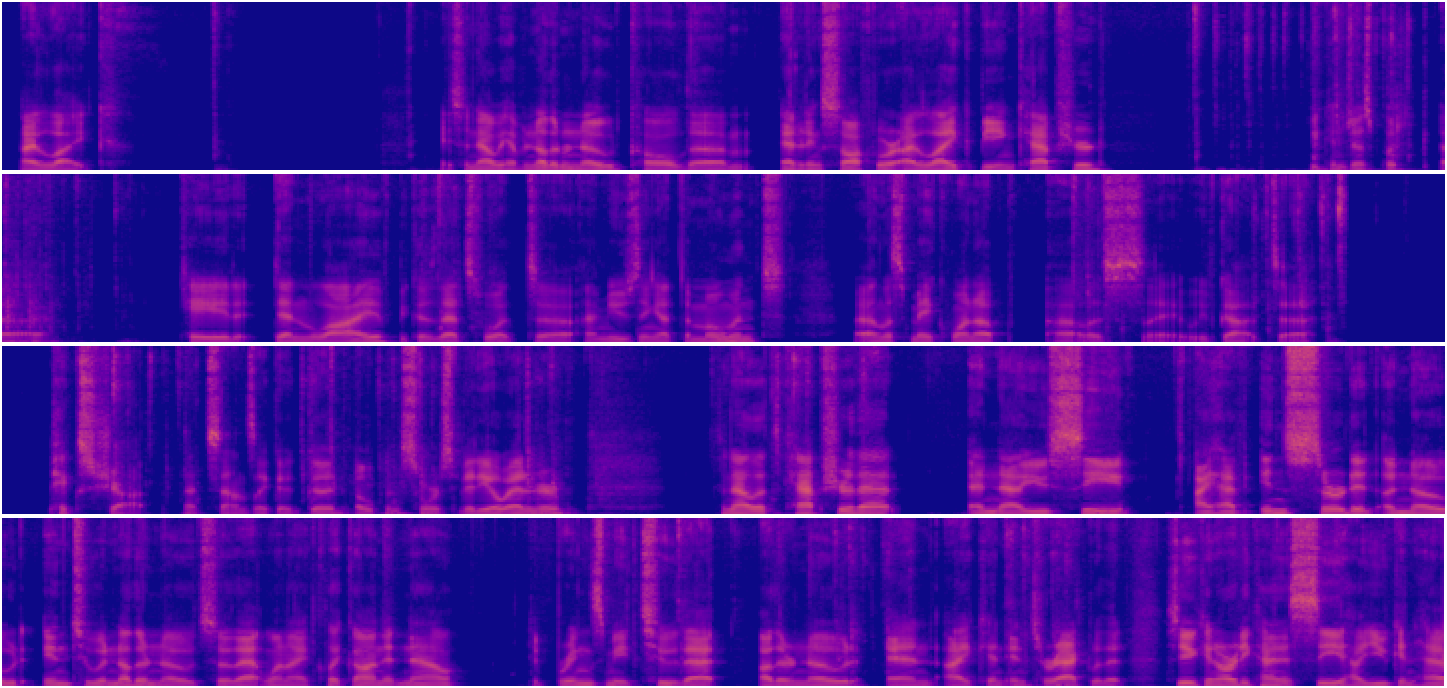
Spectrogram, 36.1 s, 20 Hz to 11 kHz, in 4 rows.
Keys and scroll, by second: 1.3 Return, 2.5 Return, 7.6-9.9 typing, 11.7 Return, 12.1 Return, 15.7 BackSpace, 17.1-18.1 typing, 18.7 Up, 18.9 Up, 19.3 Right, 20.0-21.5 typing, 22.8 ctrl+c, 23.0 ctrl+c, 32.4 ctrl+x, 32.8 1, 33.4 ctrl+x, 33.6 ctrl+s.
